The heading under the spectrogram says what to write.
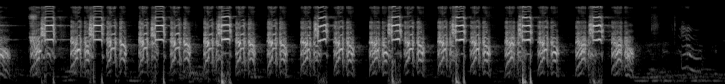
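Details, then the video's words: A partridge (Irani teetar) gives loud, harsh, scratchy calls, about ten in a steady series at roughly one every two-thirds of a second, then stops. "Irani teetar sound"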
